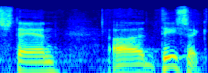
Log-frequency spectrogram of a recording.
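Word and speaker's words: Stan Dziedzic: Stan Disick is here.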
